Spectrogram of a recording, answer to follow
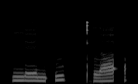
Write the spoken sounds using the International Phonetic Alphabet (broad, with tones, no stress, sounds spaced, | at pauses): ŋ e˧ n ʔ ɯ˥˩ k̚ pʰ l a˦˥ ʔ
